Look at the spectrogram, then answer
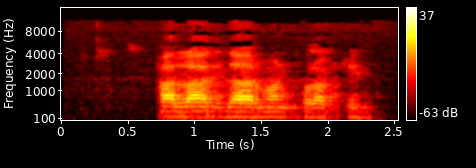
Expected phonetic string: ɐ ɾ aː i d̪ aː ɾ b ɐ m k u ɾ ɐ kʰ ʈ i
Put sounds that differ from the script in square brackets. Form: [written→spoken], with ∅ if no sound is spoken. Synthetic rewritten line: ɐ [ɾ→l] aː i d̪ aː ɾ [b→m] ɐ [m→n] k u ɾ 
